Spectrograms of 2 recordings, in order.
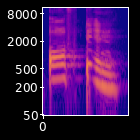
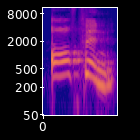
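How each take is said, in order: First: Often said as OFF-ten, T sounded; often in two parts, off-TEN with a clear T; often with T pronounced. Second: Often said as OFF-un, no T sound; often pronounced without its T; often with silent T. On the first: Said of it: "कुछ लोग इसे कैसे बोलते हैं". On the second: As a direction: say often like "awfun", the T left silent. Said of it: "silent". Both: Shown as a demonstration.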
